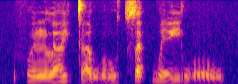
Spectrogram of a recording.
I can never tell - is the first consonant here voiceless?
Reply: yes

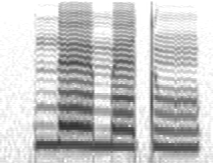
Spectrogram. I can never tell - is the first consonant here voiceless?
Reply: no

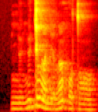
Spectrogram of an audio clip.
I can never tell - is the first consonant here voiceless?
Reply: no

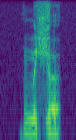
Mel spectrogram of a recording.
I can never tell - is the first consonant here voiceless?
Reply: no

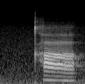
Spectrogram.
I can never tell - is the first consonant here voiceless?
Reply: yes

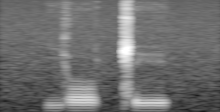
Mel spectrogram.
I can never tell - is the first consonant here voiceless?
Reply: no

